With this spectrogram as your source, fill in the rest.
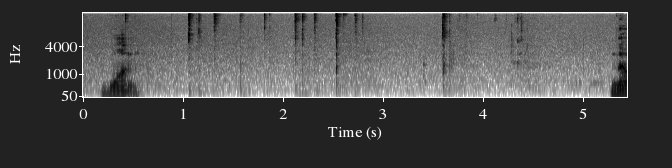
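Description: Keyboard keys click as someone types.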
